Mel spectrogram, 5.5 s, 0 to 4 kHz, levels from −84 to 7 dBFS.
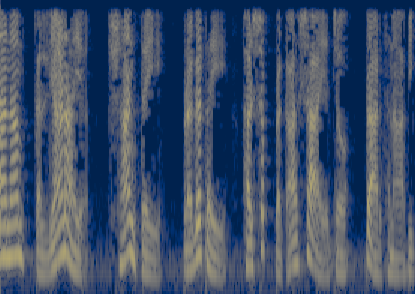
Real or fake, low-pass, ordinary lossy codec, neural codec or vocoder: real; 3.6 kHz; none; none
